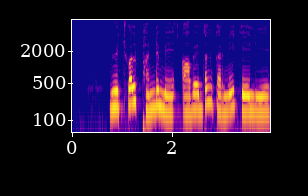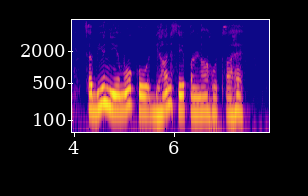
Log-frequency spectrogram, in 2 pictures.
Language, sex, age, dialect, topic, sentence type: Hindi, male, 18-24, Garhwali, banking, statement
